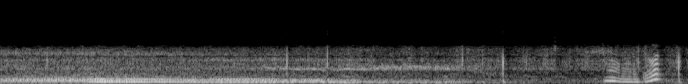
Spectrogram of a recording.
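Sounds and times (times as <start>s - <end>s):
car engine rumbling as the car pulls off the road: 0.0s - 6.8s.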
